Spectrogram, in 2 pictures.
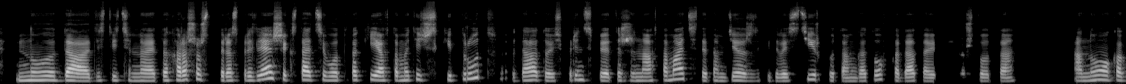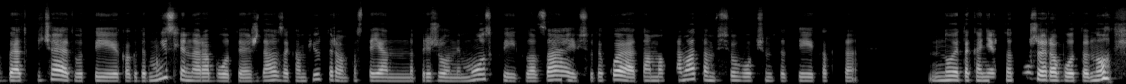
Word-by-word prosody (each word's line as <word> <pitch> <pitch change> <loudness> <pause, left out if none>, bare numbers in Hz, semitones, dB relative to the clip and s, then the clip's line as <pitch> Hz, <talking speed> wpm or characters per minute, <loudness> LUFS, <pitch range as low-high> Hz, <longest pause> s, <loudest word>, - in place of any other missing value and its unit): Ну 195 +1 +2
да, 175 -3 +7
действительно, 180 0 -5
это 170 +2 +2
хорошо, 210 +4 +4
что 230 0 +4
ты 190 - 0
распределяешь. 205 +9 +4
И, - - +3
кстати, 205 -1 +3
вот 185 -1 -2
такие 205 0 +3
автоматический 195 +2 0
труд, 265 +11 -3
да, 195 +2 +2
то 180 - -2
есть, 170 0 -2
в - - -49
принципе, 210 -5 -2
это 170 +2 +1
же 175 0 +1
на 175 0 +1
автомате 235 +8 0
ты 175 - -2
там 175 -2 -7
делаешь, 175 0 0
закидываешь 165 0 -5
стирку, 225 +1 -1
там 155 -2 -6
готовка, 170 +3 -4
да, 165 +1 +2
там 160 -2 -4
ещё - - -10
что-то. 160 - -5 0.6
Оно 205 +4 +1
как 190 -3 -2
бы 180 - +3
отключает, 190 +3 +2
вот 170 0 -5
ты, 170 -2 0
когда 170 0 -5
мысленно 210 - 0
работаешь, 165 -2 -2
да, 190 +3 0
за 175 - -3
компьютером 175 0 -6
постоянно 170 -2 -3
напряжённый 165 0 -4
мозг, 225 +9 -2
и 165 -4 -6
глаза, 160 +7 +1
и 175 - -1
всё 165 0 -10
такое, 175 +2 +4
а, - - 0
там 175 0 -5
автоматом 200 +3 -2
всё, 190 +1 -6
в 175 - -7
общем-то, 170 -1 -8
ты 170 -1 -3
как-то 170 -1 -9 0.7
ну, 185 +2 -1
это, 190 -2 +2
конечно, 180 0 -2
тоже 275 -7 +3
работа, 175 -3 +3
но. 210 +11 +5
180 Hz, 180 wpm, -24 LUFS, 170-200 Hz, 0.7 s, да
